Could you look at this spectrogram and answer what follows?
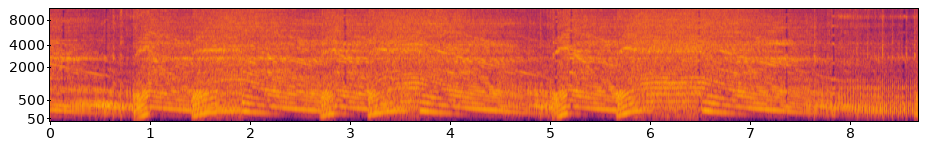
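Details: Husqvarna 350 chainsaw freshly rebuilt with a 42mm closed-port 346XP top end: blipped about once a second, it revs cleanly to a high scream and drops back without bogging, though the owner expected it to pull harder.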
